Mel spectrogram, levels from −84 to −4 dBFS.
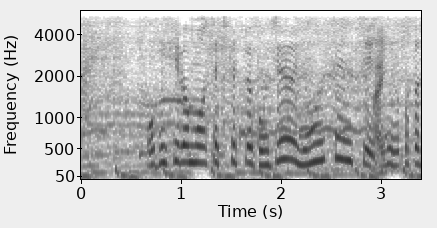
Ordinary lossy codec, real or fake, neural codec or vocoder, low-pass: none; fake; codec, 44.1 kHz, 7.8 kbps, Pupu-Codec; 5.4 kHz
